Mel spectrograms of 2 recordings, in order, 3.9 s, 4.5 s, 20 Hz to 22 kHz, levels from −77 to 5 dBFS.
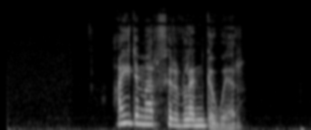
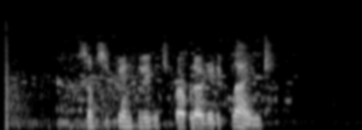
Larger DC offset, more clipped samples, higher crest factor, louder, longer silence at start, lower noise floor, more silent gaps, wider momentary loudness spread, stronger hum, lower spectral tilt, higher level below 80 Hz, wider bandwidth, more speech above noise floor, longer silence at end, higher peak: neither; neither; about the same, 20 dB vs 20 dB; second, -25 LUFS vs -21 LUFS; about the same, 0.1 s vs 0.05 s; second, -60 dBFS vs -74 dBFS; neither; second, 12 LU vs 21 LU; neither; about the same, -5.5 dB/octave vs -6.5 dB/octave; first, -58 dBFS vs -68 dBFS; first, 15.5 kHz vs 7.2 kHz; second, 36 dB vs 54 dB; second, 0.1 s vs 1.15 s; second, -8 dBFS vs -4 dBFS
